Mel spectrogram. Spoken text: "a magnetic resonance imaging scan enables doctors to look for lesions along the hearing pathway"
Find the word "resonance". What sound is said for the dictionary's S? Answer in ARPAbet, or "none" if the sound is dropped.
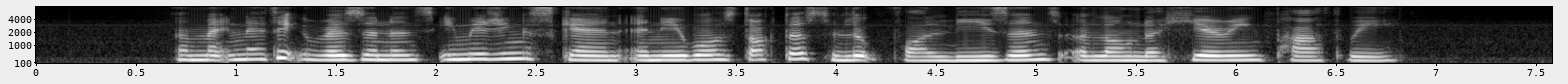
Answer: S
